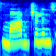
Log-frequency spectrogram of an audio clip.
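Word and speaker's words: Marjolin's: to marg marjorins also how do you pronounce this yes guys it is marjalyn's ulcer so whenever a person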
